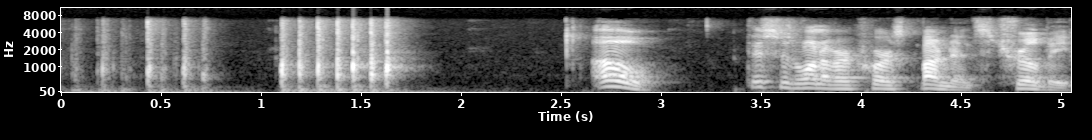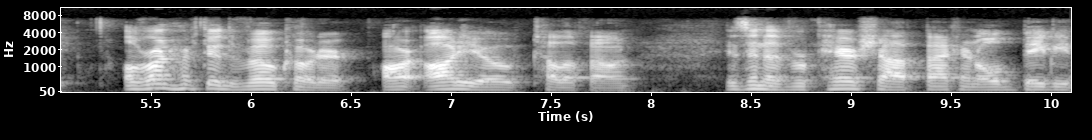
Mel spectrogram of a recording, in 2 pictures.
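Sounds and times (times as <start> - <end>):
keyboard typing a telex message: 0.0 - 1.9
speech: 2.7 - 10.0.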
